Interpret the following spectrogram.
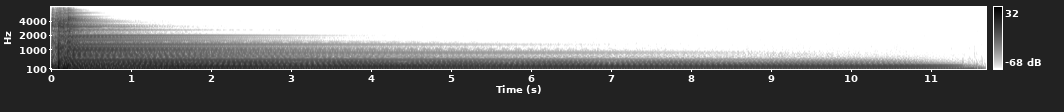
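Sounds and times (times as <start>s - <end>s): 
long slap bass one shot: 0.0s - 11.6s.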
